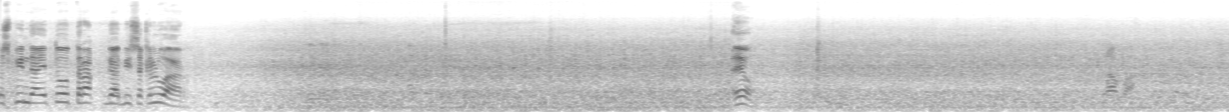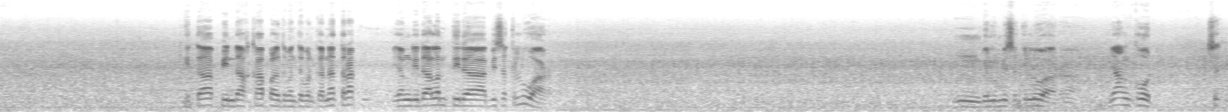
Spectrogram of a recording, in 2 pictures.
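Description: A bus engine idles with a steady rumble.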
